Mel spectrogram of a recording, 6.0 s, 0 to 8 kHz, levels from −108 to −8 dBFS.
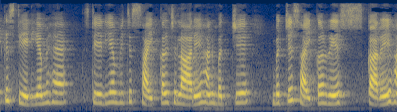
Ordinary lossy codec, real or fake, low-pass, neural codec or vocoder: MP3, 48 kbps; real; 7.2 kHz; none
